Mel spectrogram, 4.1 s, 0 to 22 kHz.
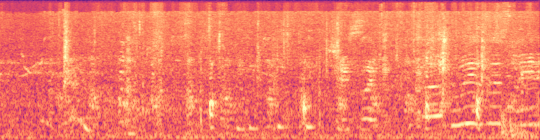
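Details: Hens in a college garden coop of 33 hens and 2 roosters, March, cackling after laying eggs: short, uneven, rising bursts from several birds overlapping in a noisy ruckus, with faint speech and outdoor noise beneath.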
